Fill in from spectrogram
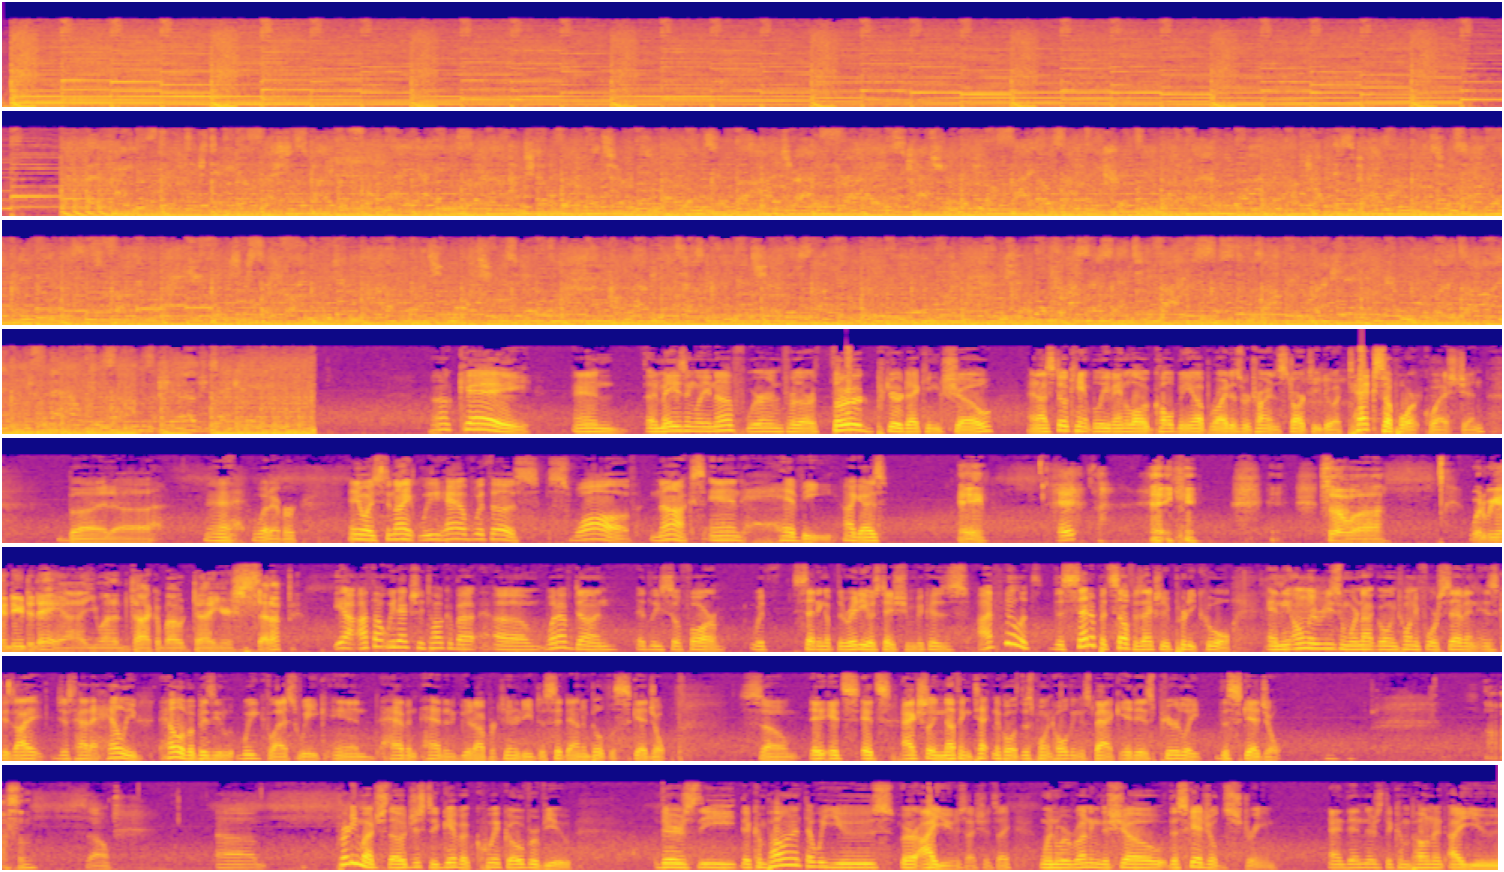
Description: live show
